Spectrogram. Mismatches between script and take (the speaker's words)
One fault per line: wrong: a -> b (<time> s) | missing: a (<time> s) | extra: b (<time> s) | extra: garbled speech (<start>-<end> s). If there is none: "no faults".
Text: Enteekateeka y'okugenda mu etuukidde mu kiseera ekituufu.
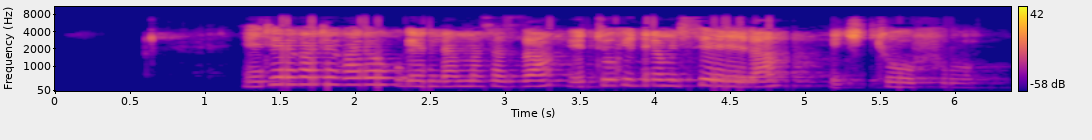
extra: masaza (2.8 s)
